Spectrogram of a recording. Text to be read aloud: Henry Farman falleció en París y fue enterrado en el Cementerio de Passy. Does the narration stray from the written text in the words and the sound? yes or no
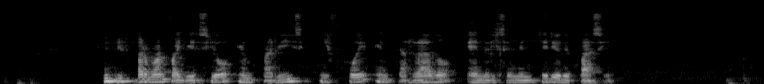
no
